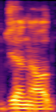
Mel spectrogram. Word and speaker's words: Jaynal: Is Jaynal still on, Jaynal? Yes, ma'am. And my name is, how you pronounce my name is actually Janal, the Y is silent, ma'am.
